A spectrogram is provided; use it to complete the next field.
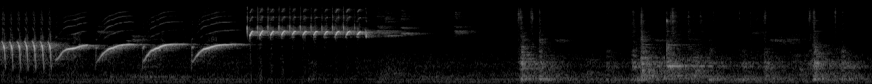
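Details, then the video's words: Canary of the nightingale-voiced song style, Drama, 2017, gives three loud upswept whistled notes, then a fast high trill, before the song stops and only rustling, knocking background noise remains. "Αηδονόφωνο Καναρίνι"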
